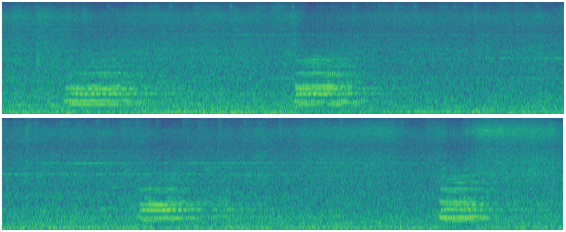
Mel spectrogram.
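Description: Freight train of autorack cars rolling steadily through a grade crossing. Over it, a train horn sounds a chord of several notes in four short blasts a few seconds apart.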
